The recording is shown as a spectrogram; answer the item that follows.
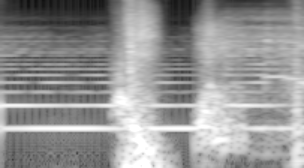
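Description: Film fight-scene soundtrack: a steady, held musical tone broken by a loud punch-like hit effect just under a second in, then a second, weaker hit shortly after.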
